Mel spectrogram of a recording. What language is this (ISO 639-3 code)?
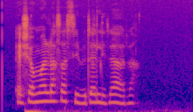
mas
